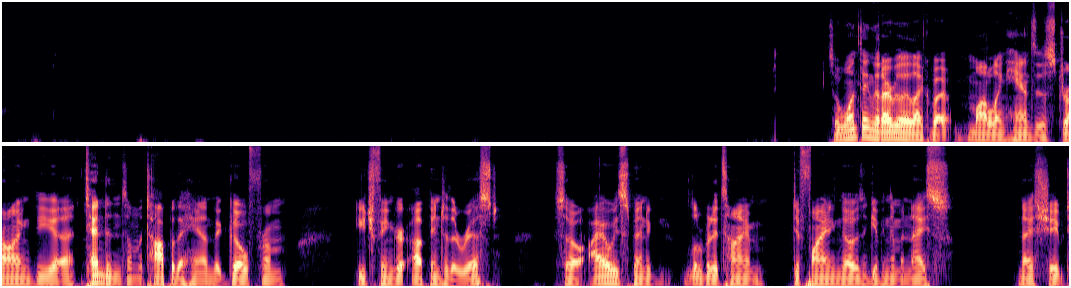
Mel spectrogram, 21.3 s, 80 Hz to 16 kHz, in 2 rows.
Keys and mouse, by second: 1.3-1.9 middle drag, 1.9 f, 9.5 middle click, 17.1 click.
